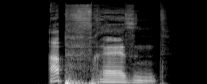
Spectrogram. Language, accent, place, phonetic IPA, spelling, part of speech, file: German, Germany, Berlin, [ˈapˌfʁɛːzn̩t], abfräsend, verb, De-abfräsend.ogg
- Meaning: present participle of abfräsen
